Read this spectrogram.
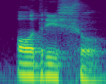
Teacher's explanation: দটি একবারে উচ্চারিত হবে দুইবার হবে না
